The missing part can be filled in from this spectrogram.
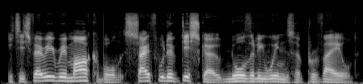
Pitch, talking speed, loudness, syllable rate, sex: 135 Hz, 200 wpm, -18 LUFS, 6.4 syllables/s, male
